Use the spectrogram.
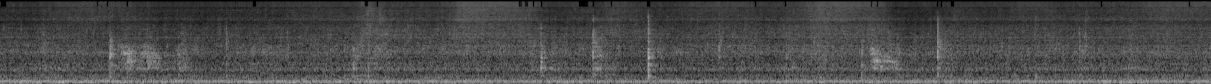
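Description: Meat fries with garam masala in a pan, giving a steady close sizzle broken by scraping stir strokes and an occasional sharp clack of the spoon against the pan.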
